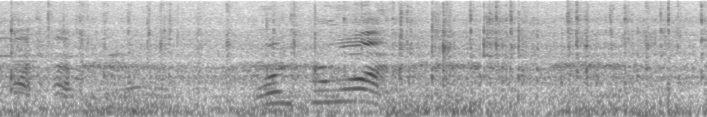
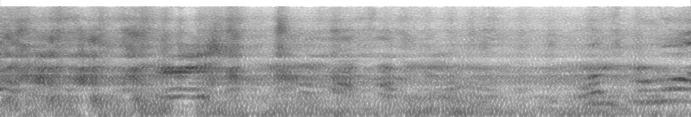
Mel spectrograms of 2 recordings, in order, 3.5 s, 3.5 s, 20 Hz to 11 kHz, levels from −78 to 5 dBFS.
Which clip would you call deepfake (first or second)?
second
